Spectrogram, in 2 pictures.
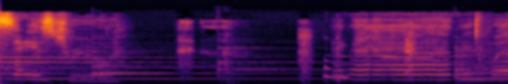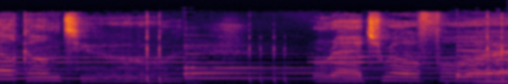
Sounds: speech, music

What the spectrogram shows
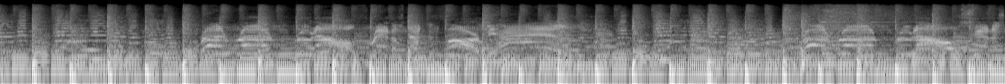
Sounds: music

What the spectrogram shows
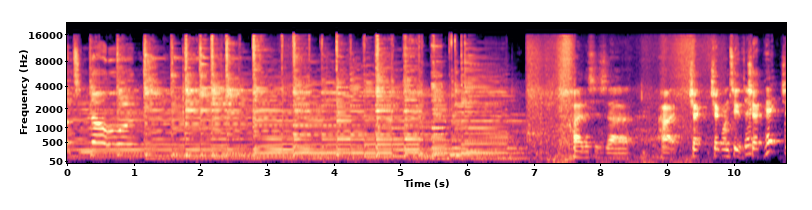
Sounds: strum, music, singing

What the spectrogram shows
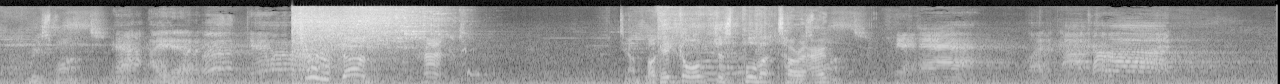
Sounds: speech

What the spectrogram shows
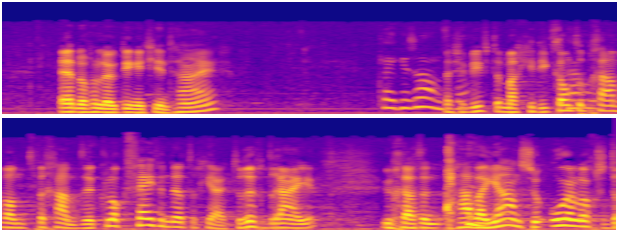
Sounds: speech

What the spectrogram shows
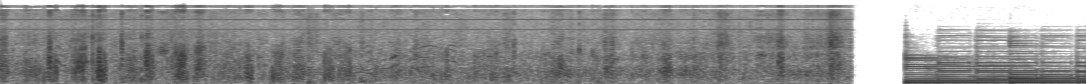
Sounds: music, speech

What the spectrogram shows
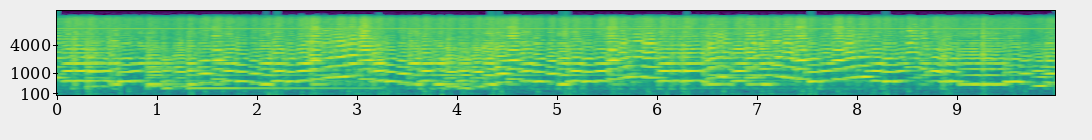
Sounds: bowed string instrument, fiddle

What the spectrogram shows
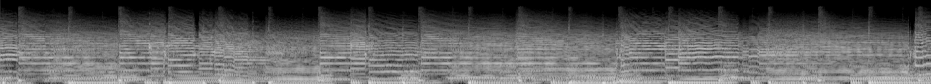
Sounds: plucked string instrument, musical instrument, electric guitar, music, strum, guitar

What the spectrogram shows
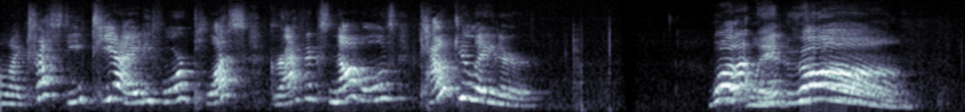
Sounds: speech, inside a small room

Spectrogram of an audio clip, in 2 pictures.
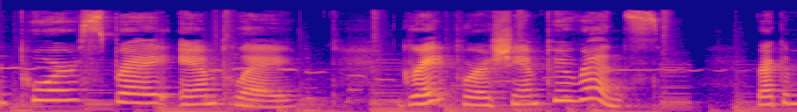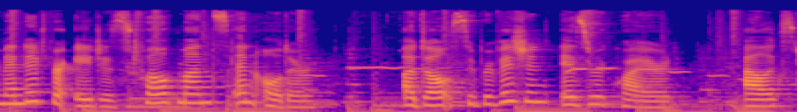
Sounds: speech, music

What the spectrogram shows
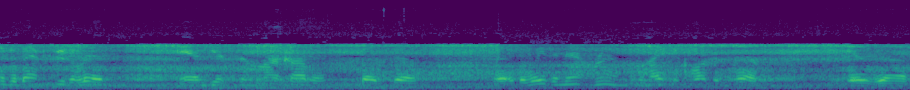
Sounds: radio

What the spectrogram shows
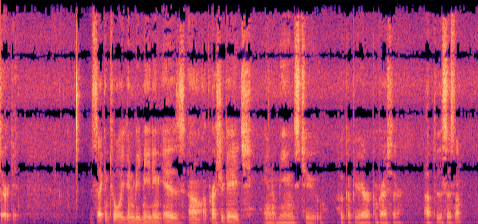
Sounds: speech

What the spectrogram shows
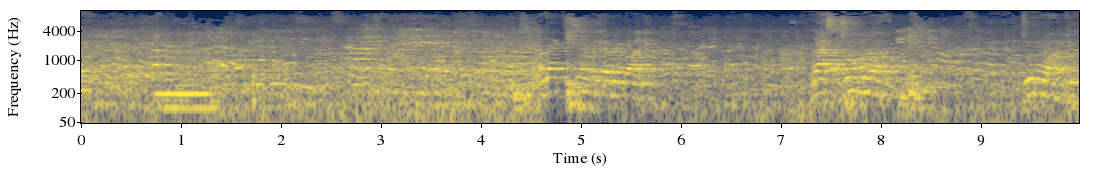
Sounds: music, speech, inside a large room or hall, chatter

